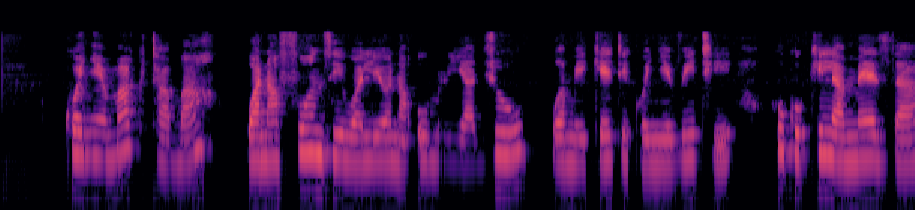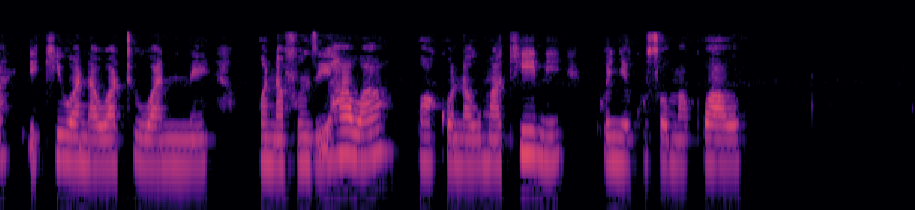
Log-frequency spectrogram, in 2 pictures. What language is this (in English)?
Swahili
